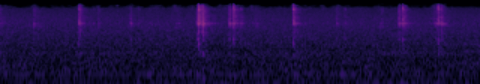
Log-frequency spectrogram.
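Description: Faint, irregular clicks of knitting needles being handled while stitches are cast on, about five in all, over quiet room tone.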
